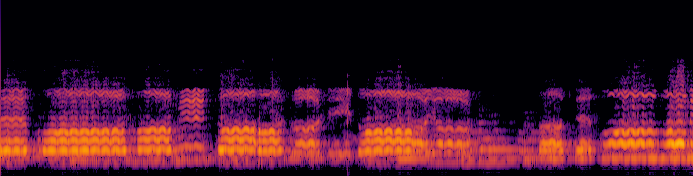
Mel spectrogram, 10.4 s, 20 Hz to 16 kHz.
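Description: Bass voice singing a Russian romance in long held phrases with a wide vibrato, from a 1909 acoustic recording: thin and narrow-sounding, with no deep bass.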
